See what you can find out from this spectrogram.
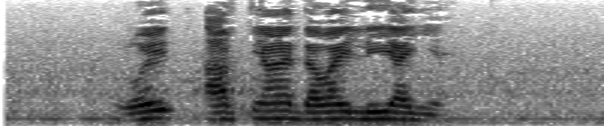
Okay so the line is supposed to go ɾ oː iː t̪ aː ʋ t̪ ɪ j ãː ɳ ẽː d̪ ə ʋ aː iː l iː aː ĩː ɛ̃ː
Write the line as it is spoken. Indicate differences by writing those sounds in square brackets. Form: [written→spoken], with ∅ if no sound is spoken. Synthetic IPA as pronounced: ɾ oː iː t̪ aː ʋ t̪ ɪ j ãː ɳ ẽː d̪ ə ʋ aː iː l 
